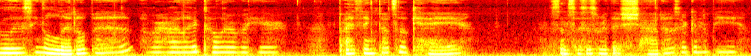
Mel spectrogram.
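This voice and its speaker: Soft-spoken, relaxed tone at a fairly slow pace. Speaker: ASMR creator. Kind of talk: ASMR soft-spoken talk while coloring.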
